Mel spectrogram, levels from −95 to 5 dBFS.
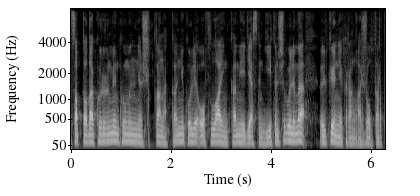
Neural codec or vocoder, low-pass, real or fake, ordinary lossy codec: codec, 16 kHz, 4.8 kbps, FACodec; none; fake; none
